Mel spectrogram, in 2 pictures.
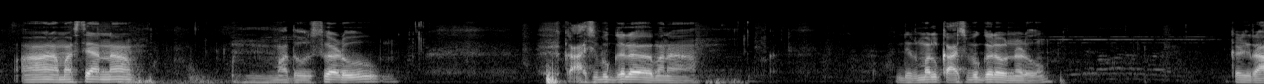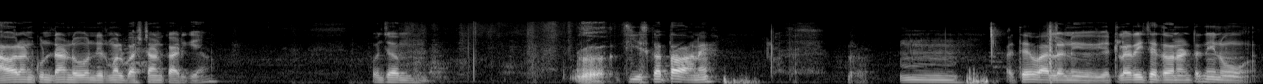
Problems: none marked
